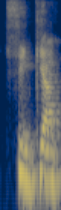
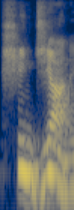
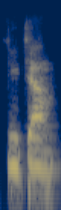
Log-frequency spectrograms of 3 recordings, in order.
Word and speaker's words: Xinjiang: We can say in English Xinjiang province in Pakistan, but in China, as you told you that I have done my PhD from China, so they say Xinjiang in Chinese pronunciation. Xinjiang.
